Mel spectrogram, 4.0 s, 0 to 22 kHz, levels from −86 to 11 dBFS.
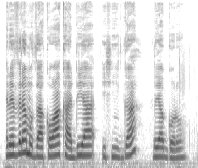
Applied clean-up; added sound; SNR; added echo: none; none; none; none.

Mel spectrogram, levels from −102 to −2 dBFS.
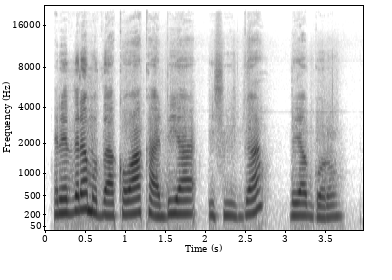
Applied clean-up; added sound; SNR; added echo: neural mask model RNNoise.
